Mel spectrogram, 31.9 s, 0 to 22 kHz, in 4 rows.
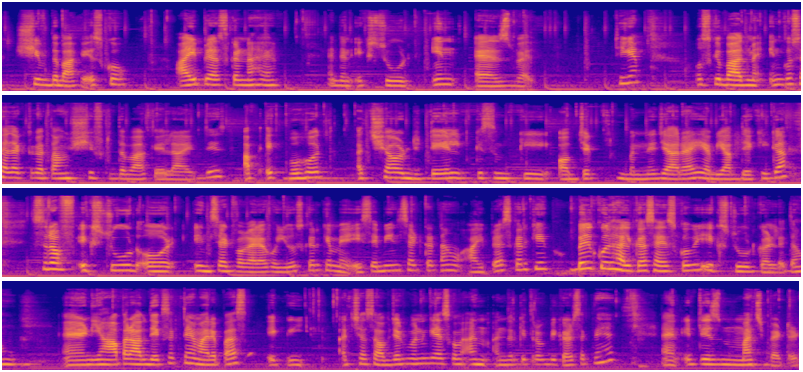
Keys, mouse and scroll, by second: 1.1 middle click, 1.4 i, 3.3 middle click, 4.0 middle click, 4.2 e, 5.7 middle click, 6.0 middle click, 6.2 click, 6.7 click, 9.5 shift+click, 13.8 shift+click, 14.8 shift+click, 15.2 shift+click, 16.9 shift+click, 20.0 i, 21.4 middle click, 21.8 e, 23.3 Tab, 23.8-24.8 middle drag, 25.0 Tab, 25.3 middle click, 27.0 g, 28.4 Tab, 28.8 middle click, 30.5 middle click.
